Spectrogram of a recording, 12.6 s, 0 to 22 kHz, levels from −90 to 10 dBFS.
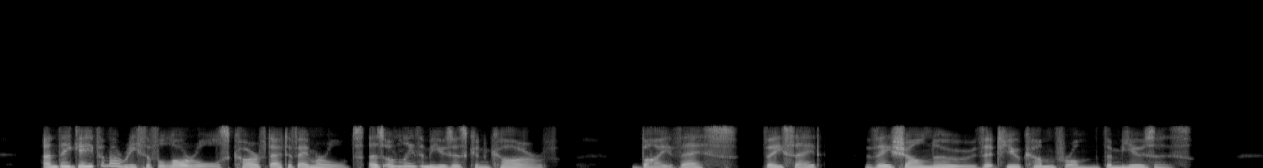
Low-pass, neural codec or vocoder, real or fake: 5.4 kHz; codec, 16 kHz, 0.7 kbps, FocalCodec; fake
